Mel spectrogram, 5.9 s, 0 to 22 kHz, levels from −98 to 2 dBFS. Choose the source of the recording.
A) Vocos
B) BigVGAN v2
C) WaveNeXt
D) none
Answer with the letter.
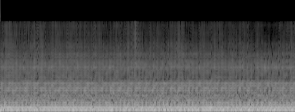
B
